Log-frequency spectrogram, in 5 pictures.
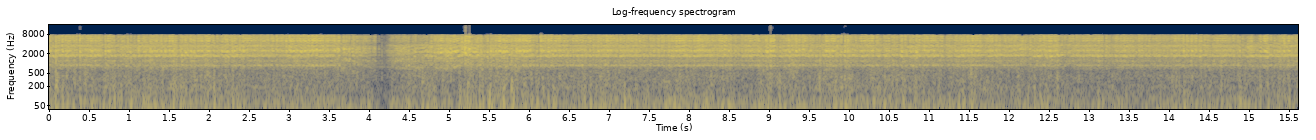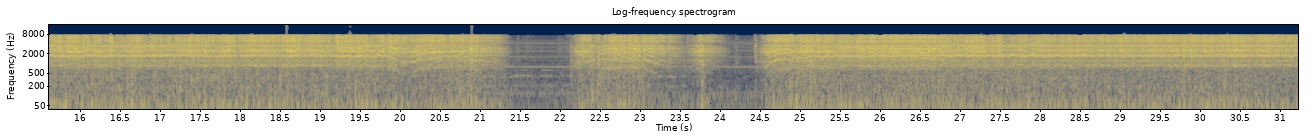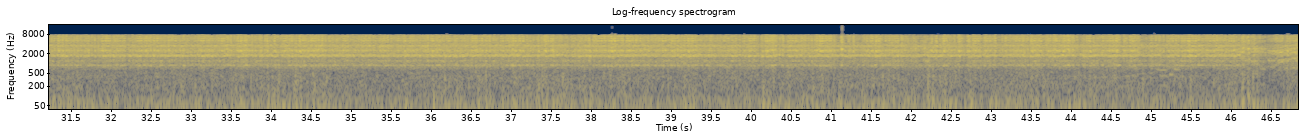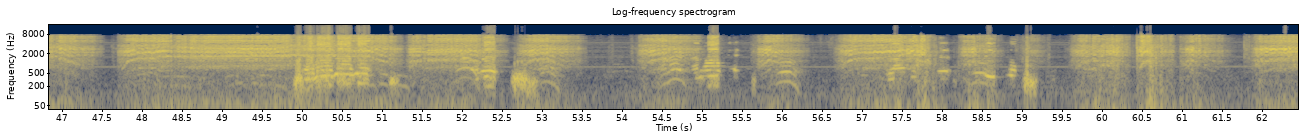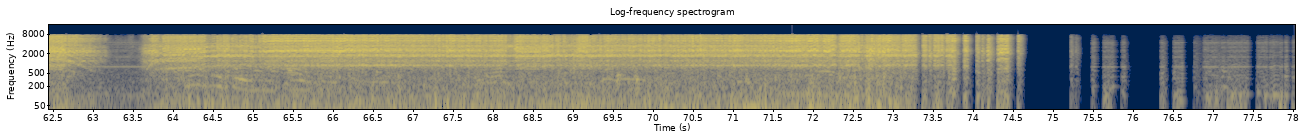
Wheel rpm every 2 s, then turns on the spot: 230, 160, 220, 230, 230, 230, 230, 230, 230, 200, 50, 50, 180, 220, 230, 240, 230, 240, 230, 230, 230, 230, 210, 110, 210, 140, 40, 30, 100, 40, 60, 70, 190, 220, 230, 230, 230, 160, 0.
none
